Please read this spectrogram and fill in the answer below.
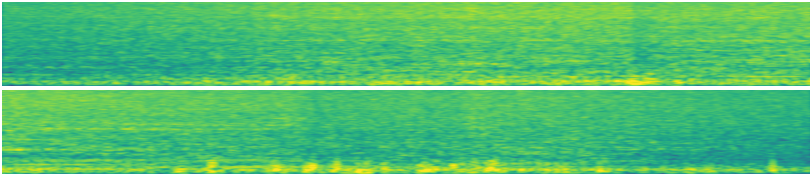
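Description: A steady low rumble with a faint hum in it, growing a little louder about a second in.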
